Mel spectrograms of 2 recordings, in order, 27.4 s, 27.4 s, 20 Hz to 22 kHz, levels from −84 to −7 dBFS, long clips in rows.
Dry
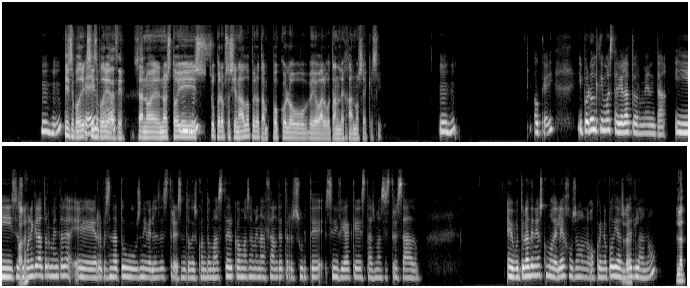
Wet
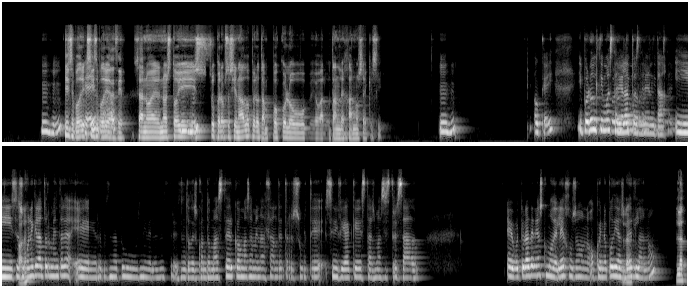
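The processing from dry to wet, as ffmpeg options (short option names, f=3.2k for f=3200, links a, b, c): -filter_complex "[0:a]asplit=3[a][b][c];[a]afade=t=out:st=6.03:d=0.02[d];[b]agate=range=-20dB:threshold=-22dB:ratio=16:release=100:detection=peak,afade=t=in:st=6.03:d=0.02,afade=t=out:st=6.53:d=0.02[e];[c]afade=t=in:st=6.53:d=0.02[f];[d][e][f]amix=inputs=3:normalize=0,asettb=1/sr,asplit=3[g][h][i];[g]atrim=end=8.864[j];[h]atrim=start=8.86:end=10.72,asetpts=PTS-STARTPTS,afade=t=in:d=0.004:c=qsin,afade=t=out:st=1.856:d=0.004:c=qsin,lowpass=3.6k[k];[i]atrim=start=10.716[l];[j][k]acrossfade=d=0.004:c1=hsin:c2=qsin[m];[m][l]acrossfade=d=0.004:c1=qsin:c2=hsin,asplit=2[n][o];[o]afade=t=in:st=11.65:d=0.01,afade=t=out:st=12.33:d=0.01,aecho=0:1:530|1060|1590:0.354813|0.106444|0.0319332[p];[n][p]amix=inputs=2:normalize=0,asettb=1/sr,asplit=3[q][r][s];[q]atrim=end=15.444[t];[r]atrim=start=15.44:end=17.29,asetpts=PTS-STARTPTS,afade=t=in:d=0.004:c=qsin,afade=t=out:st=1.846:d=0.004:c=qsin,bandpass=f=180:t=q:w=1.2[u];[s]atrim=start=17.286[v];[t][u]acrossfade=d=0.004:c1=hsin:c2=qsin[w];[w][v]acrossfade=d=0.004:c1=qsin:c2=hsin,asettb=1/sr,asplit=3[x][y][z];[x]atrim=end=18.854[aa];[y]atrim=start=18.85:end=19.96,asetpts=PTS-STARTPTS,afade=t=in:d=0.004:c=qsin,afade=t=out:st=1.106:d=0.004:c=qsin,acompressor=threshold=-30dB:ratio=6:attack=3.2:release=140:knee=1:detection=peak[ab];[z]atrim=start=19.956[ac];[aa][ab]acrossfade=d=0.004:c1=hsin:c2=qsin[ad];[ad][ac]acrossfade=d=0.004:c1=qsin:c2=hsin,asplit=3[ae][af][ag];[ae]afade=t=out:st=21.97:d=0.02[ah];[af]highpass=340,lowpass=2.2k,afade=t=in:st=21.97:d=0.02,afade=t=out:st=24.4:d=0.02[ai];[ag]afade=t=in:st=24.4:d=0.02[aj];[ah][ai][aj]amix=inputs=3:normalize=0,equalizer=f=8.3k:w=6.3:g=14.5,bandreject=f=63.71:t=h:w=4,bandreject=f=127.42:t=h:w=4,bandreject=f=191.13:t=h:w=4,bandreject=f=254.84:t=h:w=4,bandreject=f=318.55:t=h:w=4,bandreject=f=382.26:t=h:w=4,bandreject=f=445.97:t=h:w=4,bandreject=f=509.68:t=h:w=4,bandreject=f=573.39:t=h:w=4,bandreject=f=637.1:t=h:w=4,bandreject=f=700.81:t=h:w=4,bandreject=f=764.52:t=h:w=4,bandreject=f=828.23:t=h:w=4,bandreject=f=891.94:t=h:w=4,bandreject=f=955.65:t=h:w=4,bandreject=f=1.01936k:t=h:w=4,bandreject=f=1.08307k:t=h:w=4,bandreject=f=1.14678k:t=h:w=4,bandreject=f=1.21049k:t=h:w=4,bandreject=f=1.2742k:t=h:w=4,bandreject=f=1.33791k:t=h:w=4,bandreject=f=1.40162k:t=h:w=4,bandreject=f=1.46533k:t=h:w=4,bandreject=f=1.52904k:t=h:w=4"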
